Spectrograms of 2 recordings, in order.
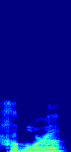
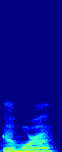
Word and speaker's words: Gomorrah: and so he said the pronunciation was hamora and not gomorrah and then he sat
